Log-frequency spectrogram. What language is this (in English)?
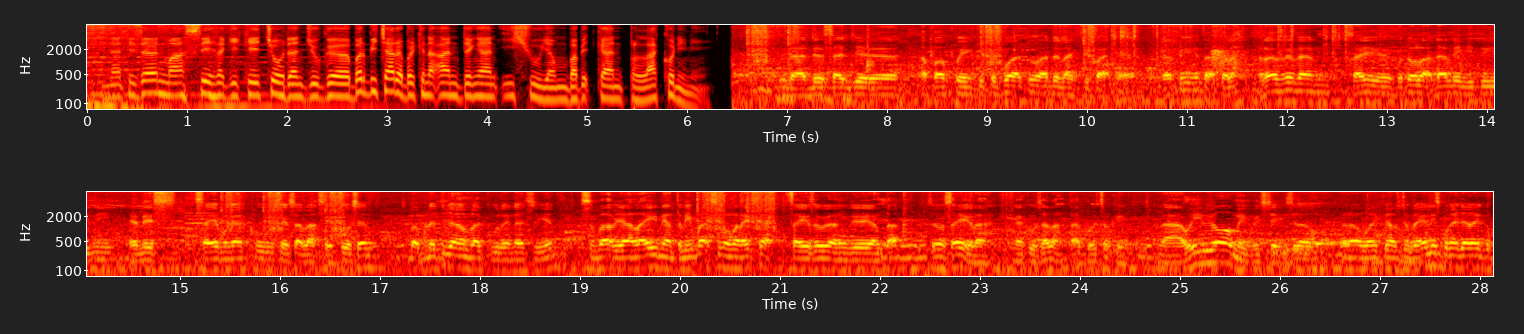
Malay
